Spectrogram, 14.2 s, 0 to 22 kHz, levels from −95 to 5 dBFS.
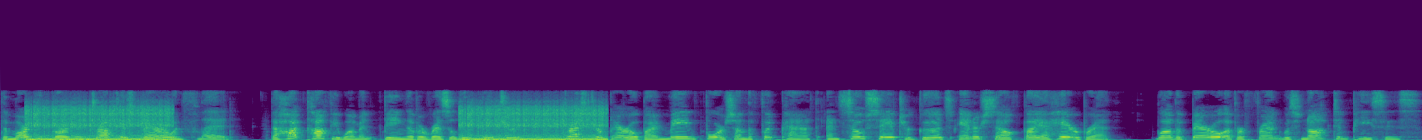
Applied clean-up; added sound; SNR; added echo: none; Strum; -5 dB; reverberation time 0.2 s.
